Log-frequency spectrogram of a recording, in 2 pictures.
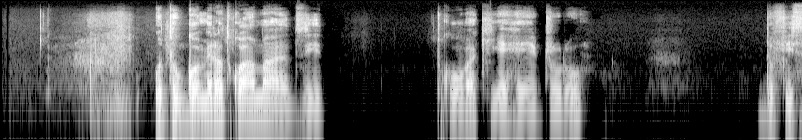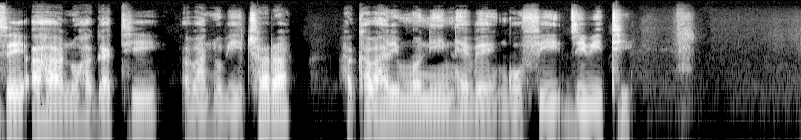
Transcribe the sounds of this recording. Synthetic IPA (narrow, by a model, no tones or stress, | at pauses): utuɡo̞me̞ɾo̞twaːmaːzi | twuːβakʰije̞ɦe̞ːd͡ʒuɾu | dufise̞ʔaɦaːn̥huɦaɡatʰi | aβaːn̥huβiːt͡ʃaɾa | hakʰaβahaɾimŋo̞niːn̥he̞βe̞ŋɡufiziβitʰi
